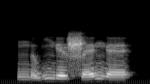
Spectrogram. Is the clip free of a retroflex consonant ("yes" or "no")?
no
